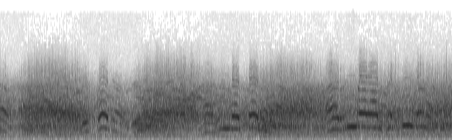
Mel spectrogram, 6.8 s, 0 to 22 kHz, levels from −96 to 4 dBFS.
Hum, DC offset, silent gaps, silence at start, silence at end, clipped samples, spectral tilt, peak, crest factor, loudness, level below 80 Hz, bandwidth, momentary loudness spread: none; under 0.1%; none; 0 s; 0 s; under 0.1%; -8 dB/octave; -8 dBFS; 10 dB; -19 LUFS; -60 dBFS; 6 kHz; 4 LU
